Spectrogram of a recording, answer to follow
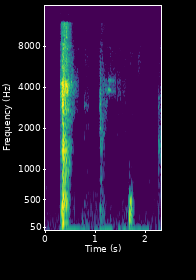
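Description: A person's single short, sharp vocal sound about a third of a second in, then a faint brief low sound near the end, in an otherwise quiet room.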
